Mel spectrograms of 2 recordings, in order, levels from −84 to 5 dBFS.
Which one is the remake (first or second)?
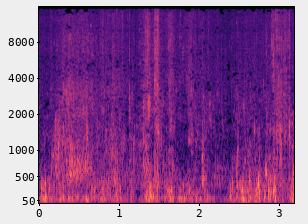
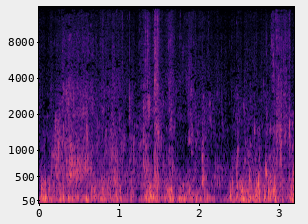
first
